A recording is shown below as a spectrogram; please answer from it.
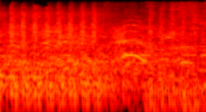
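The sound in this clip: Gunfire crackles in a dense, unbroken barrage of repeated shots aimed at fish, with talk mixed in under the steady noise.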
